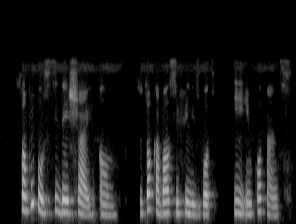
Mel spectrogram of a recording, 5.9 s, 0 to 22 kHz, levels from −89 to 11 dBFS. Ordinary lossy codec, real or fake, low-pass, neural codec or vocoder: Opus, 32 kbps; real; 7.2 kHz; none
